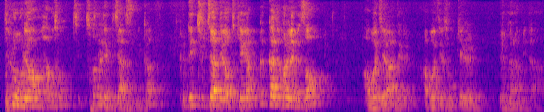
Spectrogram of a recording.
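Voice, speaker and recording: A man's voice: mid-range voice, quick pace, a little mellow. Man preaching in a very echoey hall. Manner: preaching with rhetorical questions and repetition. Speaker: pastor. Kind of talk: sermon. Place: large church sanctuary. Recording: very echoey hall, distant mic.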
